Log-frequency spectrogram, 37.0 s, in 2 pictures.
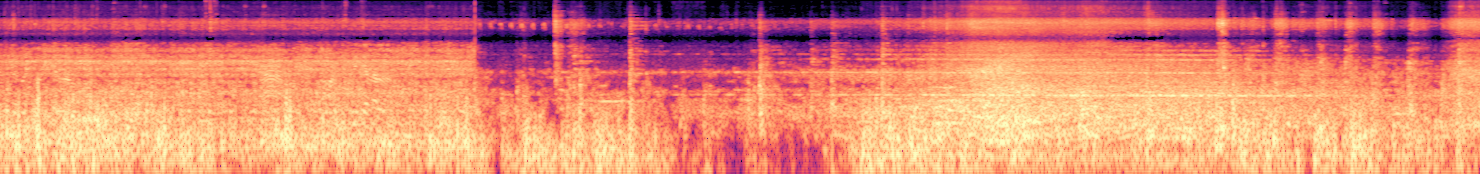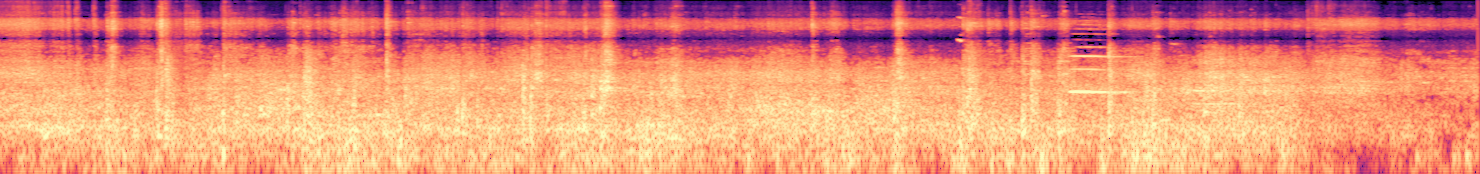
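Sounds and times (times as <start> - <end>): freight train passing: 0.0 - 37.0
train wheels rumbling on rails: 0.0 - 37.0
high wheel squeal: 31.9 - 33.3.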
